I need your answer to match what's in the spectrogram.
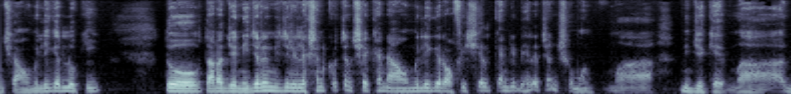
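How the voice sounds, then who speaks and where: Gravelly, husky Bangladeshi man in middle age, loose political commentary with rhetorical questions. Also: medium pitch, warm tone, dry recording, studio quality. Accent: Bangladeshi Bengali. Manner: conversational, many fillers, rhetorical questions.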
